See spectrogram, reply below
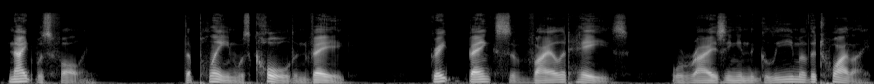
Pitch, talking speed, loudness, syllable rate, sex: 90 Hz, 150 wpm, -23 LUFS, 4.2 syllables/s, male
